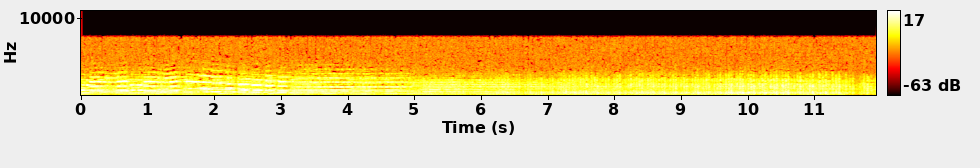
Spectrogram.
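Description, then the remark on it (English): A car engine runs steadily and fairly loud while the car is being driven, its hum rising and shifting in pitch at first, then settling into a rougher, even drone. No voices are heard. “The car's just around the corner.”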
